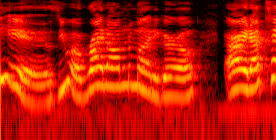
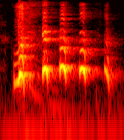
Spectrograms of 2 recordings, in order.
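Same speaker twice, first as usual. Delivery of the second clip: loud laughter; 13 semitones higher, 6 dB louder than usual. Real, not acted. Laughing at the choice.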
